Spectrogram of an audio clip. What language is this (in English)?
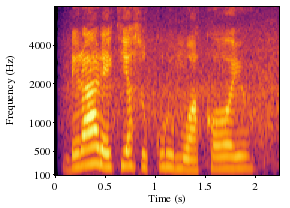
Kikuyu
